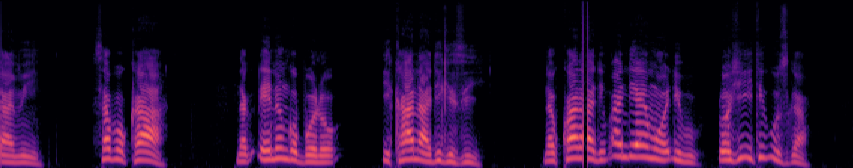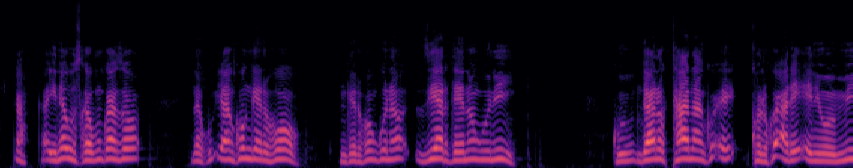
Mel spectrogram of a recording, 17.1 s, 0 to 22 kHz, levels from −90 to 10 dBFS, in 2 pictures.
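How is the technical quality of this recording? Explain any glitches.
The recording has one glitch, a gap at a join of encoded pieces, at 5.82 to 5.87 s. The speech was encoded in separate segments and joined without trimming the encoder's leading delay and final-frame padding, leaving a gap of about 46 ms with smeared edges before the speech resumes where it stopped.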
